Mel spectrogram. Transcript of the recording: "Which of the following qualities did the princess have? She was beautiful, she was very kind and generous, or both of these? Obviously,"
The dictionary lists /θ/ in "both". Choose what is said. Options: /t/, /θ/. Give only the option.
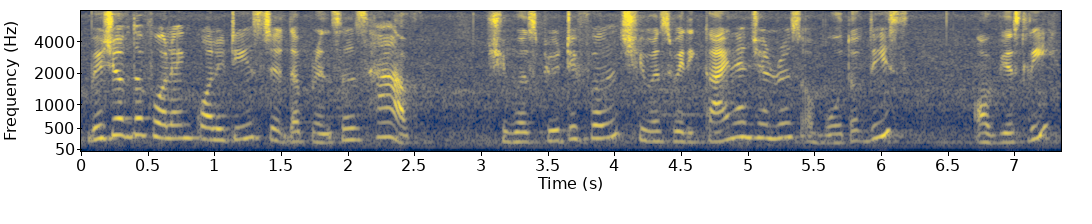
/t/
